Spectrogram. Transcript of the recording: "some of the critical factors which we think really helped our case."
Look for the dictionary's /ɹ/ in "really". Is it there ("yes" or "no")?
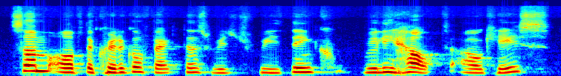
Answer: yes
